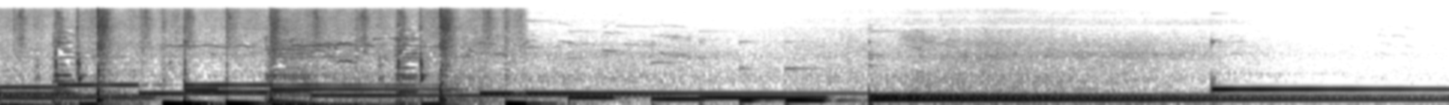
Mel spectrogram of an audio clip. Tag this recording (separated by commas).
Singing bowl, Music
